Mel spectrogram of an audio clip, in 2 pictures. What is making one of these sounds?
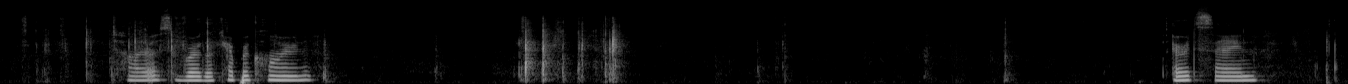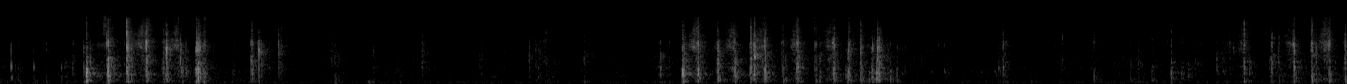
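Playing cards flick and rustle as a deck is shuffled by hand.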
